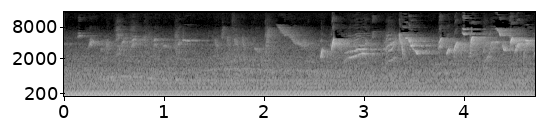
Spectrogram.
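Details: Goldfinch singing a fast, tinkling twitter of sharp chirps and bright liquid notes, strongest in the second half, with a constant low droning hum underneath.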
